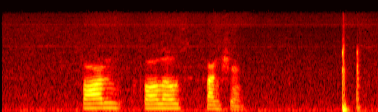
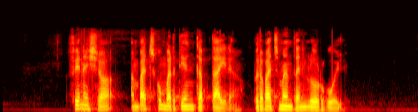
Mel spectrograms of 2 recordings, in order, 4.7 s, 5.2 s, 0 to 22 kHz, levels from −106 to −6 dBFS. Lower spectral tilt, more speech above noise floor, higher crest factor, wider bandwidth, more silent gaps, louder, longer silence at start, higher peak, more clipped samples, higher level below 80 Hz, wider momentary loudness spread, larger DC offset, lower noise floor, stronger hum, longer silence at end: first, -7 dB/octave vs -4.5 dB/octave; second, 35 dB vs 50 dB; about the same, 22 dB vs 22 dB; first, 14 kHz vs 7.6 kHz; neither; about the same, -35 LUFS vs -35 LUFS; first, 1.05 s vs 0.9 s; about the same, -16 dBFS vs -14 dBFS; neither; about the same, -56 dBFS vs -60 dBFS; first, 19 LU vs 8 LU; neither; second, -68 dBFS vs -85 dBFS; neither; second, 0.25 s vs 0.95 s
